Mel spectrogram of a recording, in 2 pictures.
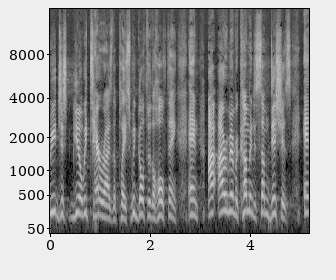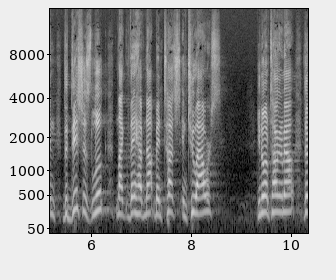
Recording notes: Zoe Church LA. Live from the El Rey Theater.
